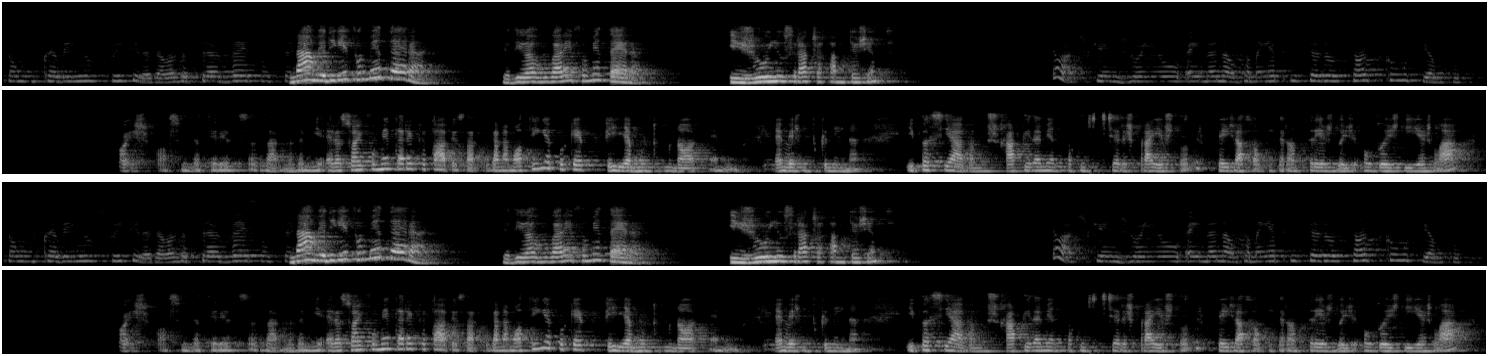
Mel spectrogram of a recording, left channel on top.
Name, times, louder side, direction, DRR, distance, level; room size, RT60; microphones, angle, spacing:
voice 1, 0.0-3.1 10.5-14.6 22.4-22.8, equal, 10° right, 4 dB, 1.7 m, -46 dB
voice 2, 2.9-4.3 5.0-6.4 7.3-8.8 16.0-22.2 22.6-23.4 23.9-29.6, left 1 dB, 10° left, 7 dB, 1.2 m, -29 dB
20.5 x 17.0 x 3.5 m, 0.73 s
head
